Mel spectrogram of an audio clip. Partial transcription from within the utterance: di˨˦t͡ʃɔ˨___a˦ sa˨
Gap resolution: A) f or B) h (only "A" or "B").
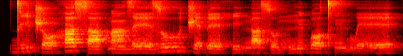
B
